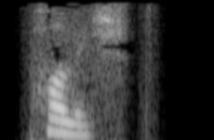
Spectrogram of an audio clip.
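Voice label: "polished", English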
